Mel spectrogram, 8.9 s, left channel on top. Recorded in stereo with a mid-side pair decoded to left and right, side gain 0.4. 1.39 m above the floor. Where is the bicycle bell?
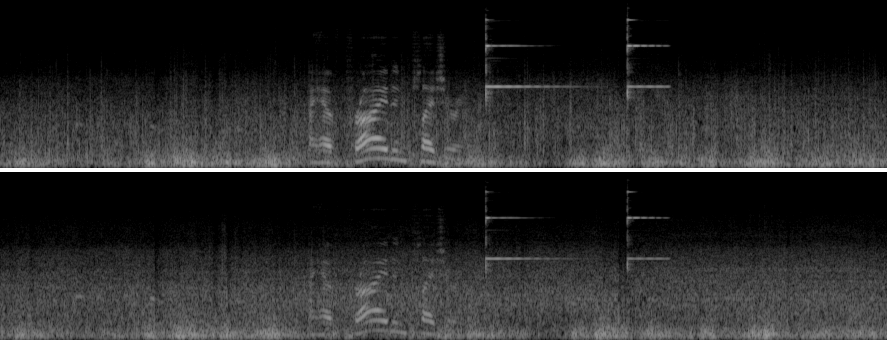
40° left.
